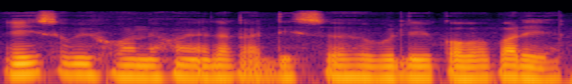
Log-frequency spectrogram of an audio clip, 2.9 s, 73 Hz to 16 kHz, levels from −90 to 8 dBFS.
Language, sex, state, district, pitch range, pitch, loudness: Assamese, male, Assam, Kamrup Metropolitan, 115-125 Hz, 120 Hz, -16 LUFS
